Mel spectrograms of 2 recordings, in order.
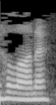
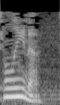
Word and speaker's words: Helena: You said Helena. I mean, I'm just saying it's Helena, so go ahead.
